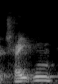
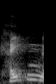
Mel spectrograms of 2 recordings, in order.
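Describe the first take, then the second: First: "chitin" with a CH start, CHY-tin; "chitin" opening like "child"; CH pronunciation. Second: "chitin" with a hard K start, KY-tin; "chitin" opening on a K sound; hard K pronunciation. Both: Shown as a demonstration. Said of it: "is it chitin or chitin?".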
